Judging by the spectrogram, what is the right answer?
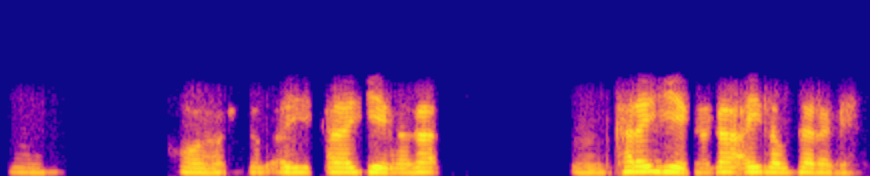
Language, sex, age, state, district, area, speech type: Manipuri, female, 30-45, Manipur, Tengnoupal, rural, conversation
